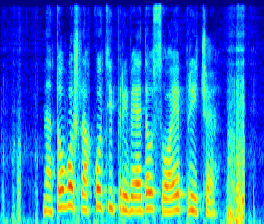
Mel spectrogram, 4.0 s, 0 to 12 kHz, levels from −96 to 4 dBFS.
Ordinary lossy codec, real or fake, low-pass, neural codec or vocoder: none; fake; 10.8 kHz; codec, 24 kHz, 3 kbps, HILCodec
